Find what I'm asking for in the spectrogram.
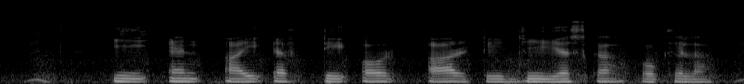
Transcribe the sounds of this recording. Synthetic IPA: iɛnaːiefʈiɔːɾ | aːɾʈid͡ʒiɛskahoːkʰeːlaː

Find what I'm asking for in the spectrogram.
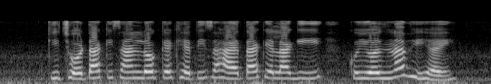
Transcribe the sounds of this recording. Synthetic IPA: kit͡ʃʰoːʈakɪsaːnloːɡ̚kekʰeːt̪isəɦaːjt̪akelaːɡi | koioːd͡ʒnabʱiɦɛi

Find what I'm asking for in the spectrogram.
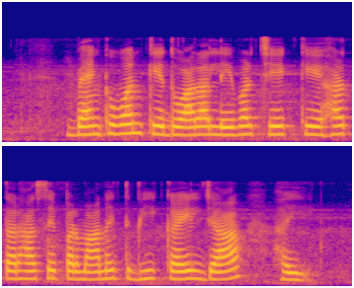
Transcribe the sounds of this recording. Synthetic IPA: bɛ̃ːŋkwənked̪waːɾaleːbəɾt͡ʃeːkːeɦəɾt̪əɾəɦsepəɾəmaːnɪt̪bʱikəɪld͡ʒaː | həi

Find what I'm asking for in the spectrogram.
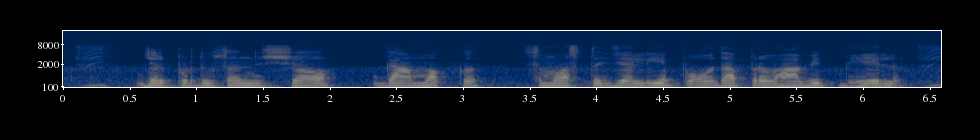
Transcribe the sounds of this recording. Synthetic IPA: d͡ʒəlpɾəd̪uːsənʃə | ɡaːmək | səməst̪d͡ʒəlijepɔːd̪apɾəbʱaːbɪt̪bʱeːl

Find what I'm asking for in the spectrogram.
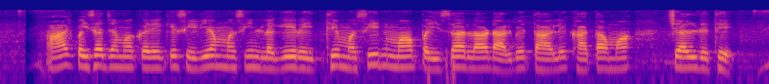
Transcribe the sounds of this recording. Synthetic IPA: ad͡ʒpəjsad͡ʒəmakəɾekesiɽijəmːəsinləɡeɾəɦit̪ʰeməsinmãpəjsalaɖalbet̪alekʰat̪amãt͡ʃəld̪t̪ʰe

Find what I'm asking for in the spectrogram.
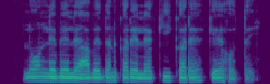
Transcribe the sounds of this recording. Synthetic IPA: loːnleːbeːleaːʋeːd̪ənkəɾeːleːkiːkəɾekeːɦoːt̪əi

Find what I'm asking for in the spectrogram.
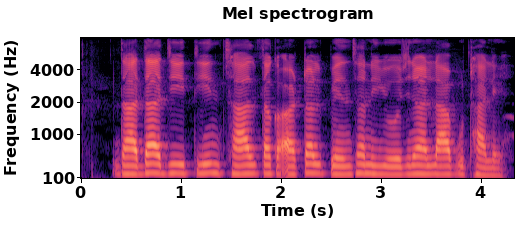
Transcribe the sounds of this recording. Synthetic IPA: d̪aːd̪ad͡ʒiːt̪iːnsaːlt̪əkə̰ʈəlpẽːnsənjoːd͡ʒnalaːbʊʈʰaːleː

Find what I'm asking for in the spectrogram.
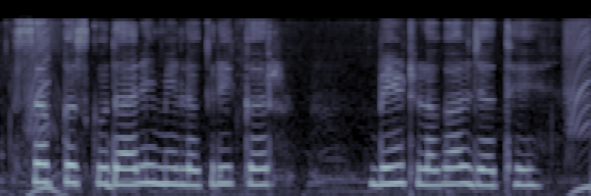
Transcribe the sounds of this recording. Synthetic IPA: sɐb̚kɐskud̪aːɾimẽlɐkɾikɐɾ | bẽːʈʰlɐɡaːld͡ʒaːt̪ʰeː

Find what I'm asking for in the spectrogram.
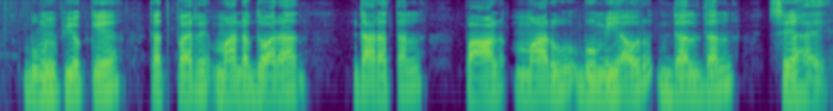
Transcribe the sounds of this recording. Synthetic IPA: bʱuːmiʊpjoːɡ̚ke | t̪ət̪pəɾmaːnəb̚d̪ʋaːɾa | d̪ʱaːɾat̪əl | paːlmaːɾubʱuːmiɔ̰ːɾd̪əld̪əl | seɦɛe

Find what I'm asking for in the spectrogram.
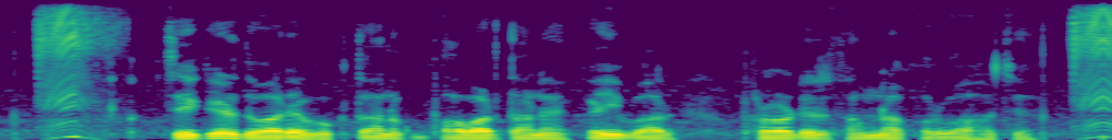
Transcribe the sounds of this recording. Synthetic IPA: t͡ʃek̬eʈd̪ʋaɾebʱəɡt̪anpaʋaɾt̪anekəiʋaɾ | pʰɾɔɖəɾsamnakəɾʋaɦət͡ʃʰe

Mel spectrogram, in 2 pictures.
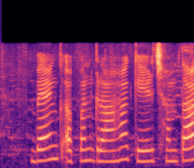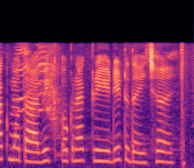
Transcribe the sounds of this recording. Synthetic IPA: bɛ̃ŋkə̰pːənɡɾaɦəkeɾt͡ʃʰəmt̪akmut̪abikokɾakɾeɖiʈd̪ɛjt͡ʃʰə

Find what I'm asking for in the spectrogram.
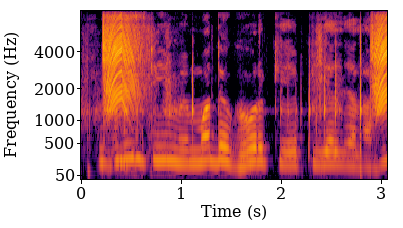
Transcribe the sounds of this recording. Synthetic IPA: sʊpɽiːmʈiːmːẽməd̪ʱɡʱoːɾkepijəld͡ʒəlaːɦɛ

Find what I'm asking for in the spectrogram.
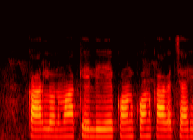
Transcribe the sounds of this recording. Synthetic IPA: kaːɾloːnmãkeliekɔːnkɔːnkaːɡət̪̚t͡ʃaːɦi

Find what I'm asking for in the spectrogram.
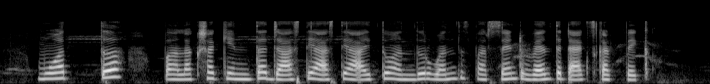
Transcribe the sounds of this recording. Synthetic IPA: muət̪ː | plɐkʂɐkint̪ɐd͡ʒaːst̪iaːt̪iaːjt̪uɐnd̪uɾʋɐnd̪pɐɾseɳʈʋelt̪ʰʈɛːkskɐʈ̚pek

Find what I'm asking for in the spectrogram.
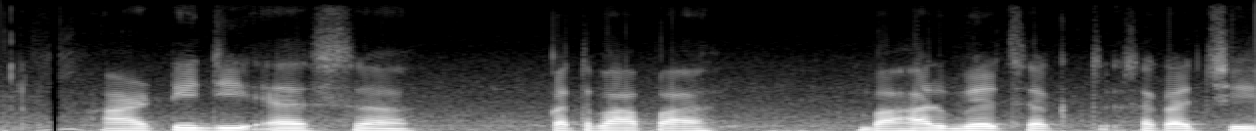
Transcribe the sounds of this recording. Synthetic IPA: aːɾʈid͡ʒiʔes | kət̪bapa | baɦəɾbʱed͡ʒsəkət̪t͡ʃʰi

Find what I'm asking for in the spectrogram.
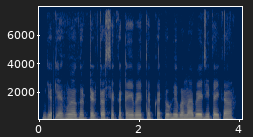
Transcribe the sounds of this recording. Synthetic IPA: ɡəɡəɦũəɡəɾʈɾek̚ʈəɾsekəʈəibʱəjt̪əb̚kəʈobʱibənabed͡ʒit̪əka

